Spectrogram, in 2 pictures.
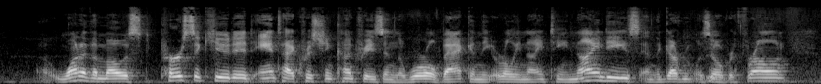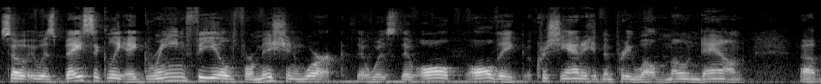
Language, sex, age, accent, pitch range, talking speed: English, male, 50-69, American, 130-170 Hz, 160 wpm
